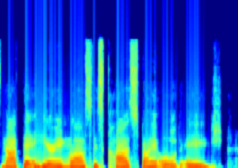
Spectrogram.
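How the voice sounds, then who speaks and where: The speaker moves at a very slow pace with lively intonation. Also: woman. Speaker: butterfly enthusiast, hearing access advocate. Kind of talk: lecture. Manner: projecting voice loudly.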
